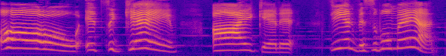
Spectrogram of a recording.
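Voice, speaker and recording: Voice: very high voice, expressive, takes it slowly, sharp tone, soft background music, exaggerated voice. A performer playing a sweet, trusting little girl in a radio drama, childlike and eager. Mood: puzzled, playful.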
